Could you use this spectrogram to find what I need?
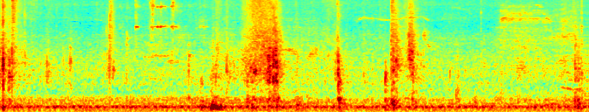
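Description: Stiff paper rustles as it is handled.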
